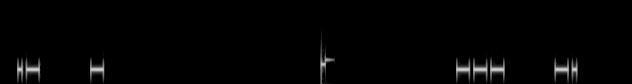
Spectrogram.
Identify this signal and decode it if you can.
Morse code, heard as a keyed tone, about 27 wpm, spaced as for 13 wpm, 700 Hz. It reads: AT ON
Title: 4x Character Spacing - Top 200 Words - 28wpm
